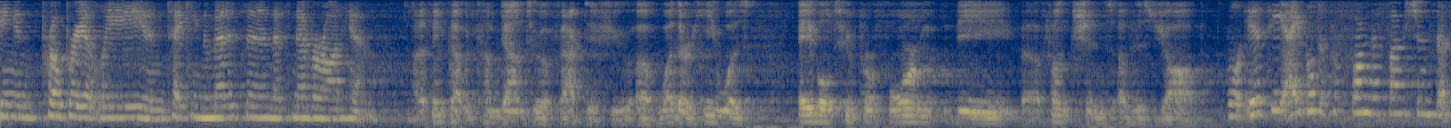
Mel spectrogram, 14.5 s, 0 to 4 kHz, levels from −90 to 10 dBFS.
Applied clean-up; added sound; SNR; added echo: none; none; none; reverberation time 0.2 s.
